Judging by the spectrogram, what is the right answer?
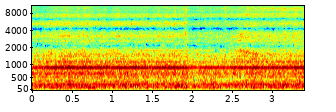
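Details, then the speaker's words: Rooftop HVAC unit with a mystery noise, heating inducer running with the blower on circulate, outdoors in gusting wind: steady, even motor hum with a constant mid tone, no knocks or rubbing; inducer operating normally. "inducer sounds good don't hear anything abnormal"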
